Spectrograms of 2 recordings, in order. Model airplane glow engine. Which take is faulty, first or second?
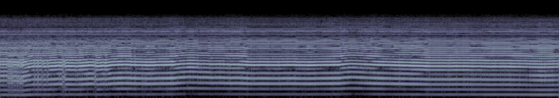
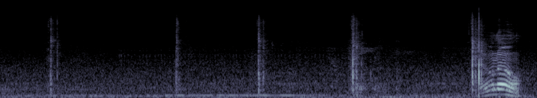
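second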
